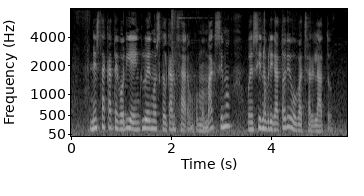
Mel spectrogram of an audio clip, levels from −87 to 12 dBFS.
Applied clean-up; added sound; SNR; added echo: none; Mechanisms; 15 dB; none.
